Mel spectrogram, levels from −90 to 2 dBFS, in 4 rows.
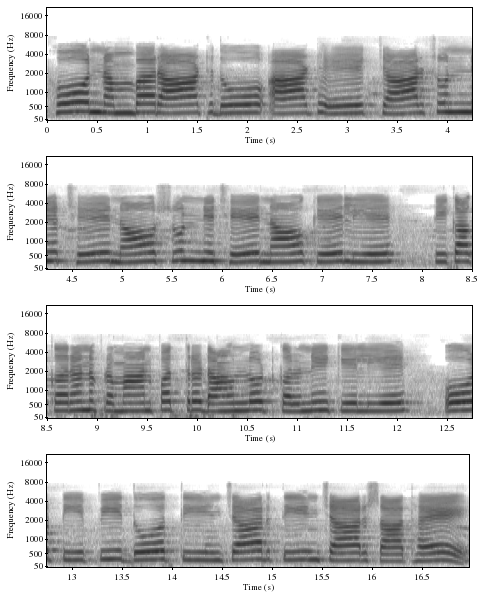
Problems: background sounds at intervals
